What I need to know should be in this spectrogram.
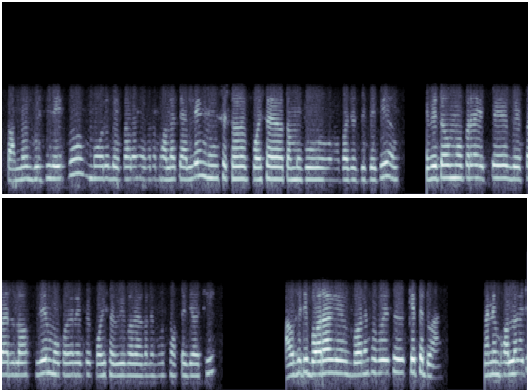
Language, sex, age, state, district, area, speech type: Odia, female, 30-45, Odisha, Sambalpur, rural, conversation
